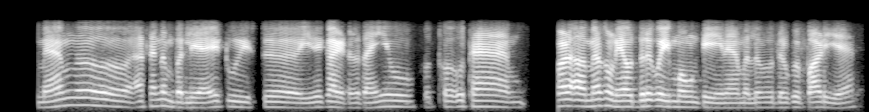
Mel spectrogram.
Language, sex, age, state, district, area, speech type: Dogri, male, 30-45, Jammu and Kashmir, Samba, rural, conversation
